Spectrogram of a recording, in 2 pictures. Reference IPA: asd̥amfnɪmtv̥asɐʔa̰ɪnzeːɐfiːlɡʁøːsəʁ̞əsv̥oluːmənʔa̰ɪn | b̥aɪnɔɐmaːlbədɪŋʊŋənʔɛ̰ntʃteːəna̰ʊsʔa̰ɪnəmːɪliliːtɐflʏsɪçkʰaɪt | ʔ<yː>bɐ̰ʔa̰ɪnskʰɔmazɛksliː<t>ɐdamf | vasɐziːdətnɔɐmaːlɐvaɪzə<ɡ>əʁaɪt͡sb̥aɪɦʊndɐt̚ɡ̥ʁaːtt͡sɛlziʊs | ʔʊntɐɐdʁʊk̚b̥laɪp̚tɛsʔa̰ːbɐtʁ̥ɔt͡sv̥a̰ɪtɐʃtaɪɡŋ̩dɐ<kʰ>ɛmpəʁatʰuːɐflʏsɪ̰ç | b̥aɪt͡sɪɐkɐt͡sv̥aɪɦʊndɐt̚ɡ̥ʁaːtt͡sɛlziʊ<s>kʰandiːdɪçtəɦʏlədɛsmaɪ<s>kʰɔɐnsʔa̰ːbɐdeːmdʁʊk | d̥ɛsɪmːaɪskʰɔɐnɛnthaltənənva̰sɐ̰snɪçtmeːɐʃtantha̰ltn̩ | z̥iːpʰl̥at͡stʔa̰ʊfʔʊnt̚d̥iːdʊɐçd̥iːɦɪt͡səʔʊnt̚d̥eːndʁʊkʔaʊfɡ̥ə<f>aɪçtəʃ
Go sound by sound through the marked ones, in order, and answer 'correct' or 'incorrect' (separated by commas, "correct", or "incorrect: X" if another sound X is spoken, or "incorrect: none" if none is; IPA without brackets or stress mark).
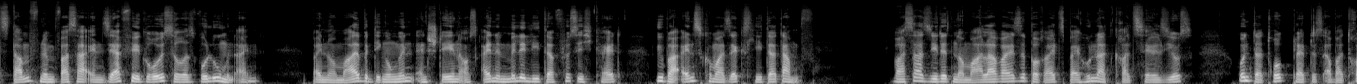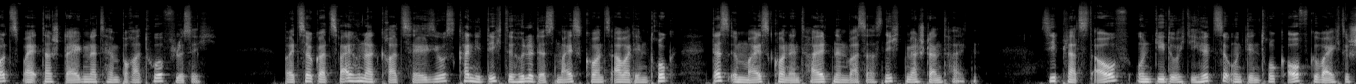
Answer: correct, correct, incorrect: b, incorrect: tʰ, correct, correct, incorrect: v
